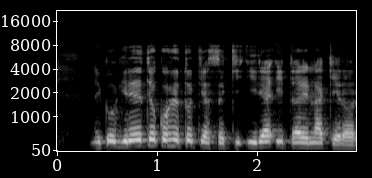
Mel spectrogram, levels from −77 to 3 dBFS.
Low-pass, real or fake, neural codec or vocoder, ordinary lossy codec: none; real; none; none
